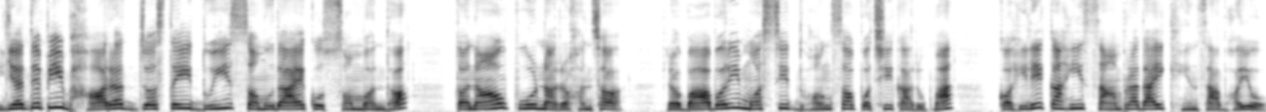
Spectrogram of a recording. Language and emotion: Nepali, neutral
